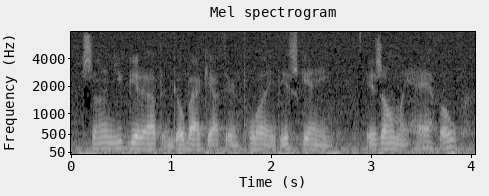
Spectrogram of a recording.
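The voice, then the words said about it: Very calm voice. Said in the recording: “In a very calm voice,”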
